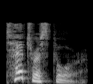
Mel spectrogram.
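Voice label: "tetraspore", English, British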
